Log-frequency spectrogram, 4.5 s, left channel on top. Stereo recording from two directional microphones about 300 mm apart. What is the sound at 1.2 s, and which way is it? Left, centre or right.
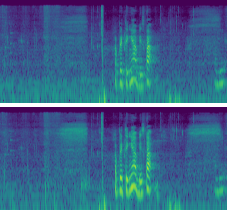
Owl, right.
